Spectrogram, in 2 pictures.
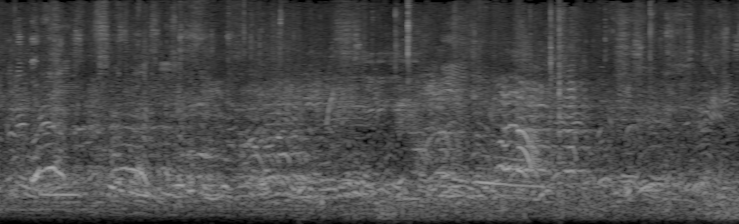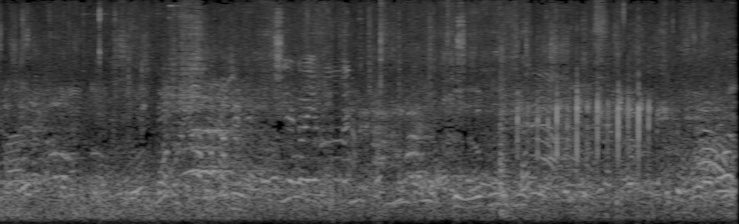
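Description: Distant players shout and call out across an open outdoor pitch.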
